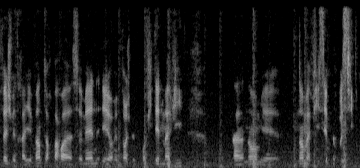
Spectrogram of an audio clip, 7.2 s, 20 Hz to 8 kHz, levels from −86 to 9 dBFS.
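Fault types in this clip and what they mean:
Noise suppressor artifacts: The suppressor treats the steady room noise as something to remove and pulls it down by about 21 dB whenever it decides nothing else is there. That room noise sits only about 10 dB under the speech to begin with, so you hear it drop away in the gaps and come back up under the talking. That pumping background carries on for the whole clip.
Speech cut by the noise suppressor: In places the suppressor mistakes quieter bits of speech for noise and turns them down along with the background. This happens from 0.01 to 4.19 s (about 21 dB at worst, roughly a second and a half affected in total), from 4.53 to 5.61 s (about 22 dB, under half a second), and from 5.92 to 6.27 s (about 18 dB, brief). The softer sounds come across swallowed or faint.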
